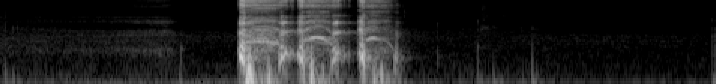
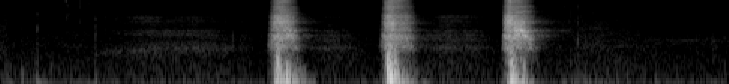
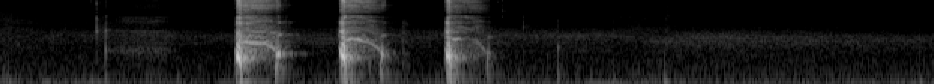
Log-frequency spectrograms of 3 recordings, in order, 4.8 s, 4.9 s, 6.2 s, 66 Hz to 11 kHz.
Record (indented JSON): {
  "cough_length": "4.8 s",
  "cough_amplitude": 21466,
  "cough_signal_mean_std_ratio": 0.26,
  "exhalation_length": "4.9 s",
  "exhalation_amplitude": 18220,
  "exhalation_signal_mean_std_ratio": 0.23,
  "three_cough_length": "6.2 s",
  "three_cough_amplitude": 13726,
  "three_cough_signal_mean_std_ratio": 0.19,
  "survey_phase": "alpha (2021-03-01 to 2021-08-12)",
  "age": "45-64",
  "gender": "Male",
  "wearing_mask": "No",
  "symptom_cough_any": true,
  "symptom_change_to_sense_of_smell_or_taste": true,
  "symptom_loss_of_taste": true,
  "symptom_onset": "6 days",
  "smoker_status": "Ex-smoker",
  "respiratory_condition_asthma": false,
  "respiratory_condition_other": false,
  "recruitment_source": "Test and Trace",
  "submission_delay": "1 day",
  "covid_test_result": "Positive",
  "covid_test_method": "RT-qPCR",
  "covid_ct_value": 15.6,
  "covid_ct_gene": "ORF1ab gene",
  "covid_ct_mean": 16.2,
  "covid_viral_load": "4700000 copies/ml",
  "covid_viral_load_category": "High viral load (>1M copies/ml)"
}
